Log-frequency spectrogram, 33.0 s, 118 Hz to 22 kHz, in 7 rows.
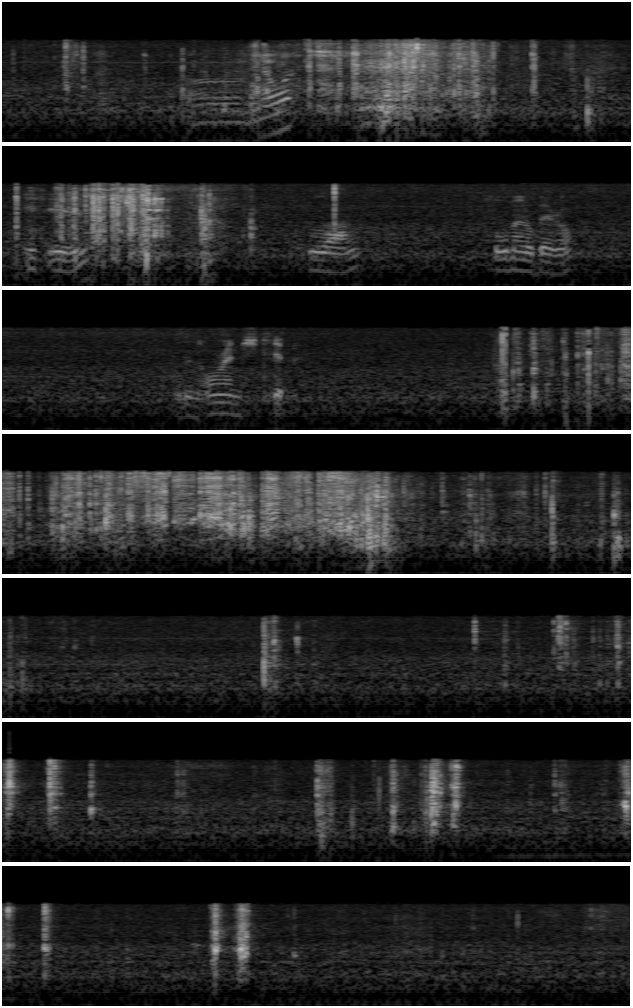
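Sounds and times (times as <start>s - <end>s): rifle parts rattling: 1.8s - 4.1s, 4.9s - 6.4s, 13.2s - 19.1s, 23.0s - 24.4s, 25.9s - 27.1s, 29.8s - 30.2s.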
